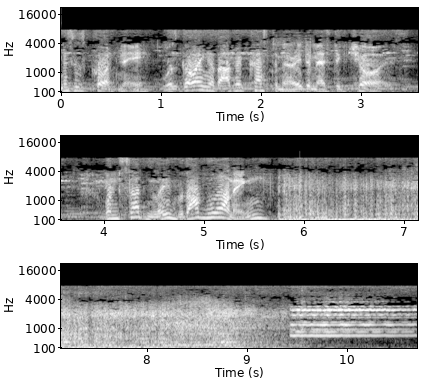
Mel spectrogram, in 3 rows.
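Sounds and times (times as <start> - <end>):
speech: 0.0 - 3.4, 4.0 - 6.0
explosion blast during household chores: 5.7 - 9.7.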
